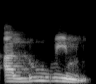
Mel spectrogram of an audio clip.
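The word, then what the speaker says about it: אלהים: Orang Samaria membaca Bereshit bara aluwim. Nah, jadi apa? Tulisannya sama, cara bacanya beda.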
